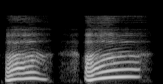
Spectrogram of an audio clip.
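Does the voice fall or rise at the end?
rise. A falsetto cry ending with a questioning rise.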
